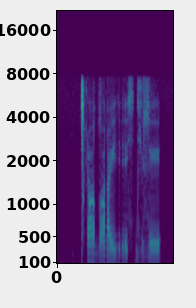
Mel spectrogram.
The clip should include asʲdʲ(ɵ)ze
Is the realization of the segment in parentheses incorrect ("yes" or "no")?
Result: yes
